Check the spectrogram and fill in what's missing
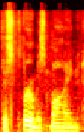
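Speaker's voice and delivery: whispering. Whispering to her in character before teleporting away: whispering in character. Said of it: "I'm gonna whisper to her".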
